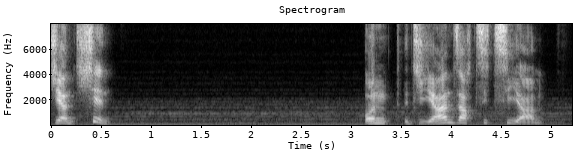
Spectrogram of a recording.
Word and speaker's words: Jianxin: Dann hast du Xianxing falsch ausgesprochen. Das heißt nicht Xianxing. Warum ist da ein Z? Da steht ein J, die heißt Jianxin.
